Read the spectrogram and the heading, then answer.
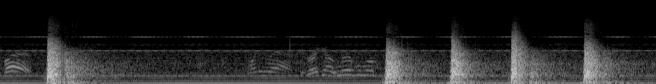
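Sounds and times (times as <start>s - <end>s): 
artillery fire booms during a fire mission: 0.4s - 1.2s, 3.8s - 6.4s.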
